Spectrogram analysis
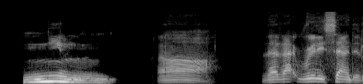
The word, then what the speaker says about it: Ning: So this name here I would say is pronounced as ning.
